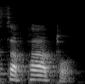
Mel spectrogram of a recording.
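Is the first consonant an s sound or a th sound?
th sound. The first consonant is a lisped th sound. This is how it is said in Spain. "İspanya'da zapato gibi"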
